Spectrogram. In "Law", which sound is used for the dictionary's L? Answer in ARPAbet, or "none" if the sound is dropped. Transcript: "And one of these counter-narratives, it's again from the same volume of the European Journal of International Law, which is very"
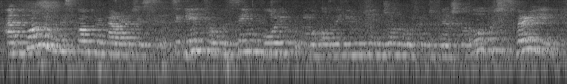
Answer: L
